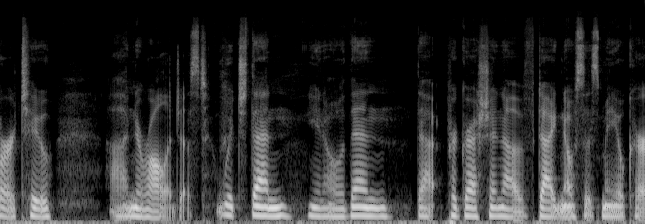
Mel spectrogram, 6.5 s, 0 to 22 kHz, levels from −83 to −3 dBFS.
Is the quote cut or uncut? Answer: uncut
